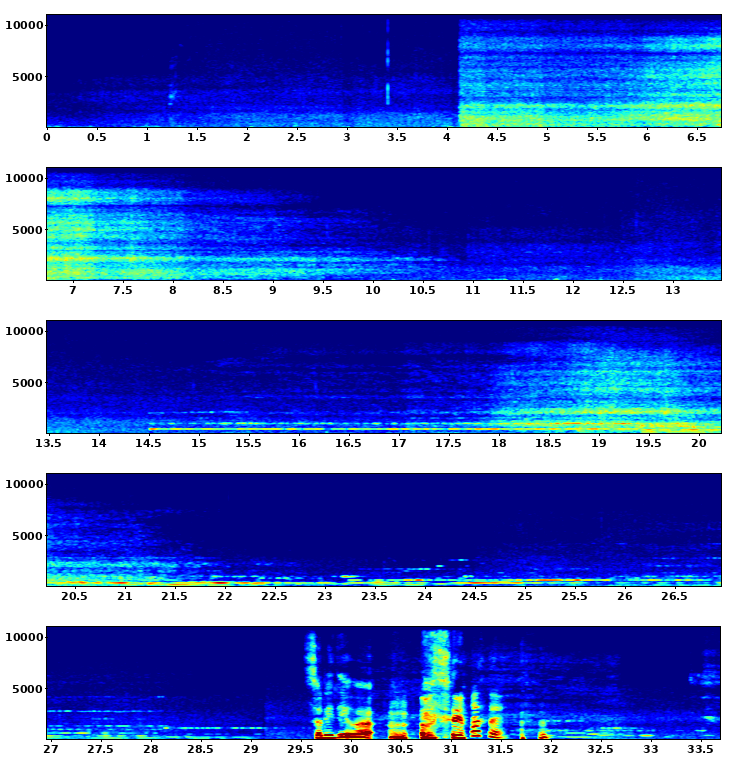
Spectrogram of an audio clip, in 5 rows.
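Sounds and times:
ocean waves washing in with hissing surge: 0:00.3 - 0:33.6
steady humming tone: 0:04.2 - 0:11.0, 0:14.4 - 0:29.5, 0:30.2 - 0:33.6
speech: 0:29.6 - 0:31.6.

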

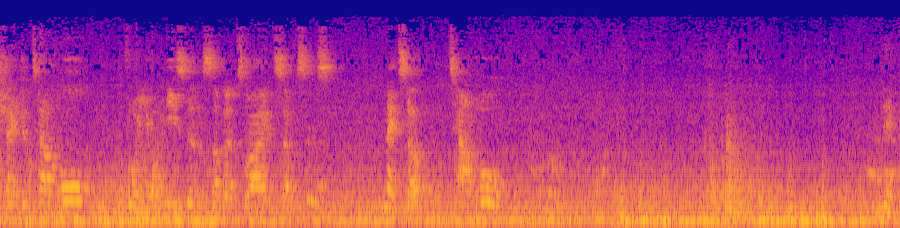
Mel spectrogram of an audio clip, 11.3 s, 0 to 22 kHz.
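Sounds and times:
faint rattles inside a commuter train: 0:00.0 - 0:11.2
low rumble and rushing noise inside a moving Sydney commuter train: 0:00.0 - 0:11.2
speech: 0:00.3 - 0:06.4, 0:11.1 - 0:11.2.

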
